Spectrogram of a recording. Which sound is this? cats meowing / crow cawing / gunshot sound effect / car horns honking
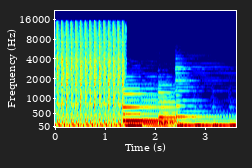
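gunshot sound effect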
